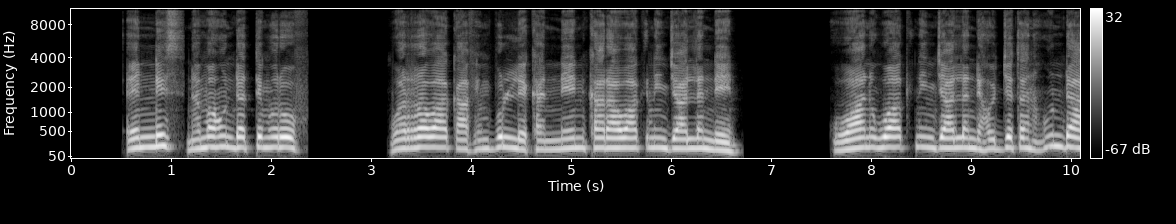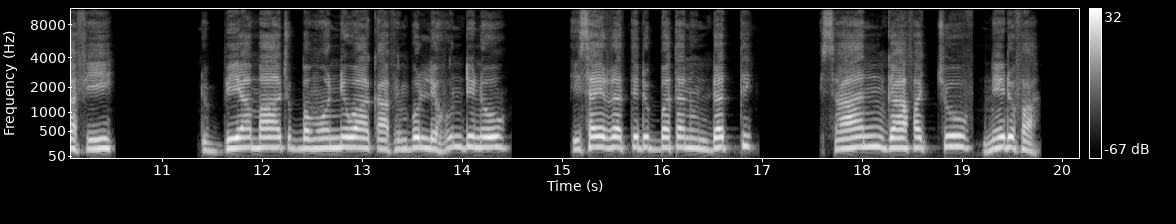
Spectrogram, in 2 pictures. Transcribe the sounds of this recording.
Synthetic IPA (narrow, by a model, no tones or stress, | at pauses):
ʔɪnːɪsnɐmɐhʊnd̪ɐt̪ːɪmʊɾuːf | wɐrːɐwaːkʼaːfhɪmbʊlːɛkɐnːe̞ːŋkɐɾaːwaːkʼɪnhɪnd͡ʒaːlːɐnːe̞ːn | waːnwaːkʼɪnhɪnd͡ʒaːlːɐnːɛɦɔd͡ʒːɛt̪ɐnɦʊnd̪aːfɪ | dd̪̥ʊbːɪjɐmaːt͡ʃʼʊbːɐmo̞ːnːɪwaːkʼaːfhɪmbʊlːɛɦʊnd̪ɪnuː | ʔɪsɐɪrːɐt̪ːɪd̪ʊbːɐt̪ɐnhʊnd̪ɐt̪ːɪ | ʔɪsaːŋɡaːfɐt͡ʃːuːfnɪᶑʊfɐ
